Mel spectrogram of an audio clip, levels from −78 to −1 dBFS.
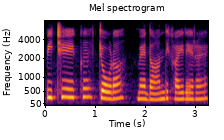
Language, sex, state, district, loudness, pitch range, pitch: Hindi, female, Himachal Pradesh, Shimla, -17 LUFS, 230-280 Hz, 245 Hz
